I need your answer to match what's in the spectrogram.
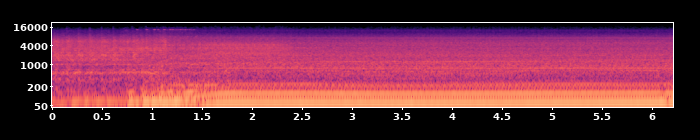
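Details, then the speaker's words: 1993 Mazda Miata 1.6L turbo, first start after installing CX Racing V2 turbo manifold to replace cracked leaking manifold, bigger muffler; catches after brief crank, steady even low idle, much quieter, no major exhaust leaks; normal idle. "Much quieter with this exhaust, but also the muffler is bigger than what it had before. No major exhaust leaks, so that's good."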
